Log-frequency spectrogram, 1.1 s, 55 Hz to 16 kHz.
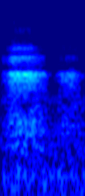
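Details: Snoring from a sleeping person, heard early on a Monday morning (6:15) just after the recorder got out of bed, recorded on a phone.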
